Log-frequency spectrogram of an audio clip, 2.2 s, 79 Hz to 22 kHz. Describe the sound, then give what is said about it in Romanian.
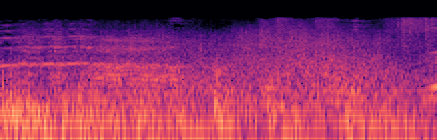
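A general's horse neighing: a loud, drawn-out whinny over a dense, noisy background. “Ăsta-i cal de general. Un cal care face 10 galbeni ca nimica.”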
